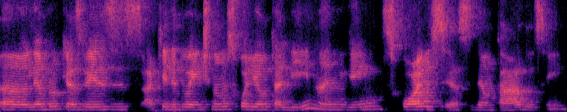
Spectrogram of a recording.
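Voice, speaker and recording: A woman's medium-pitched voice at a moderate pace, an unremarkable speaking voice. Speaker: surgeon lecturer. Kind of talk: online lecture.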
